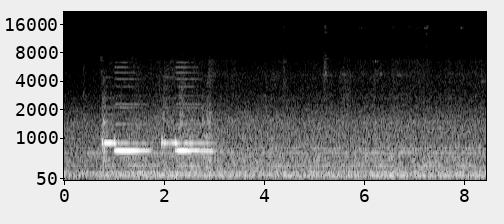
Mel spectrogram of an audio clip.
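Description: Two-note ding-dong chime, a higher note then a lower one, sounding twice over the on-board speakers of an MTR M-Train. Under it runs the train's steady running noise with a faint humming tone.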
